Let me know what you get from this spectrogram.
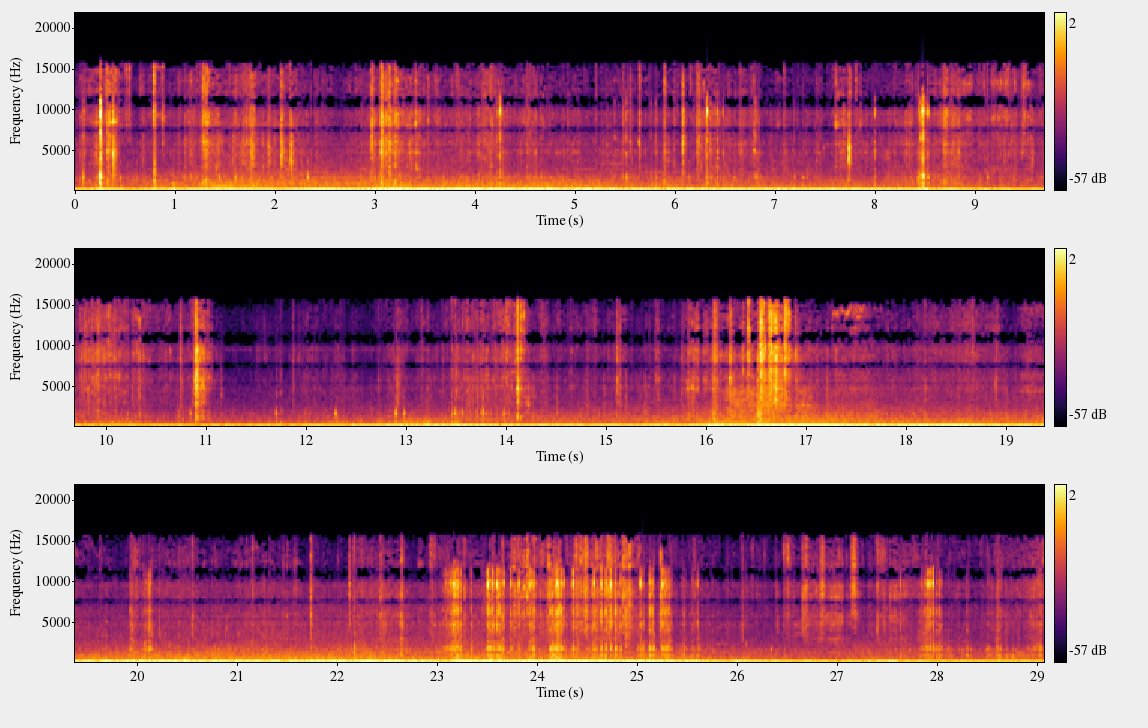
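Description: Car engine heard on board, its pitch climbing again and again under acceleration and dropping back at each gear change, over a steady road and wind rumble.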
